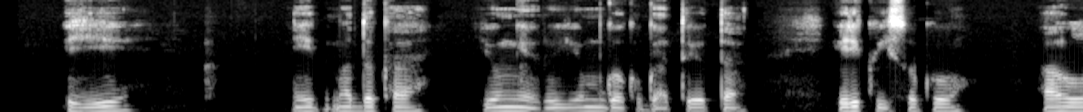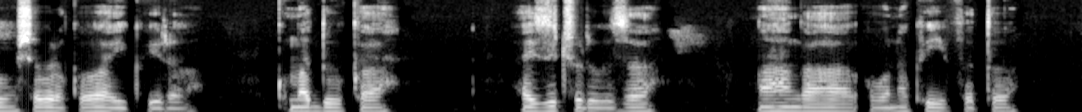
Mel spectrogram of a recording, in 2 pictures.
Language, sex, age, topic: Kinyarwanda, male, 25-35, finance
